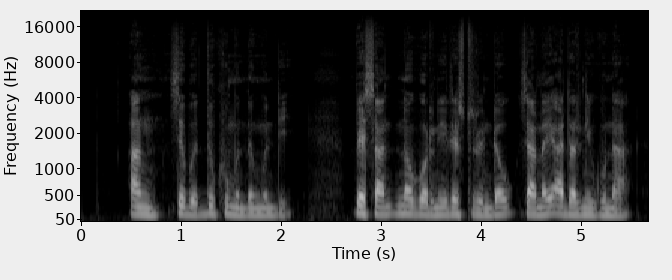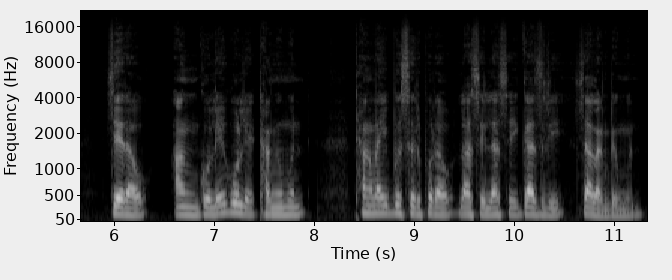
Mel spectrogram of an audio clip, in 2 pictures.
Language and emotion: Bodo, sad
